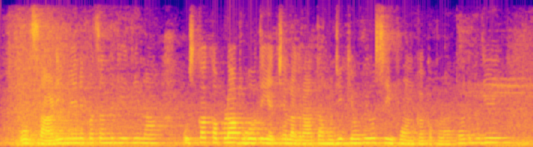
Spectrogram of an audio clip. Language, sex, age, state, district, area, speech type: Hindi, female, 45-60, Madhya Pradesh, Hoshangabad, urban, spontaneous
